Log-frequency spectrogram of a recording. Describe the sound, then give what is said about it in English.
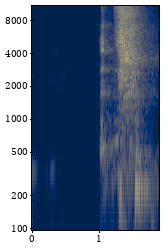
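A single loud sneeze bursts out after a second of near silence, a sharp explosive rush of breath with a brief trailing hiss. “Bless you.”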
